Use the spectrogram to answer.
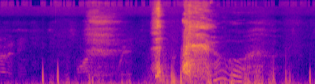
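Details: Person with a cold sneezing constantly: a sharp breath in, then a forceful, explosive sneeze with a voiced trailing sound, among small clicks and breaths.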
